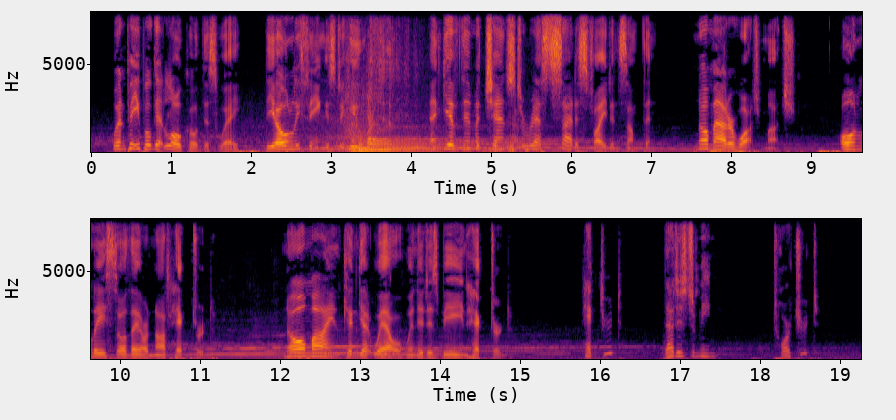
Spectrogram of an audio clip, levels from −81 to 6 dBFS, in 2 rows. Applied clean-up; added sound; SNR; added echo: none; Race car, auto racing / Accelerating, revving, vroom; 7 dB; none.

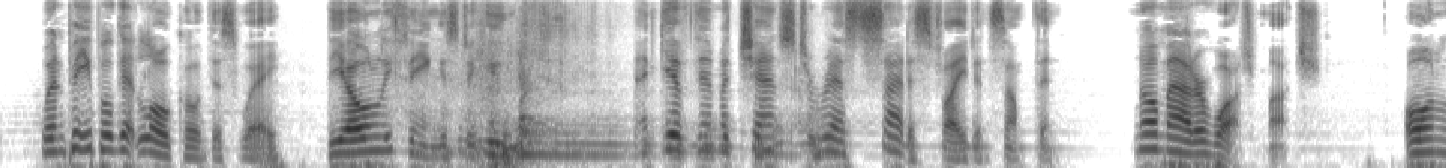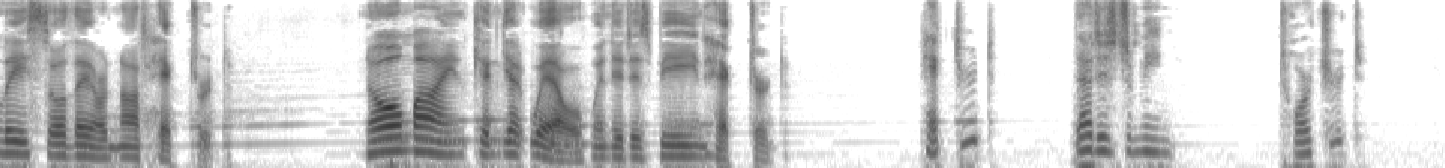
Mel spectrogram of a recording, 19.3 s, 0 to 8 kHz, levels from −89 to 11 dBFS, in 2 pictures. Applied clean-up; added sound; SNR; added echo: neural mask model RNNoise.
